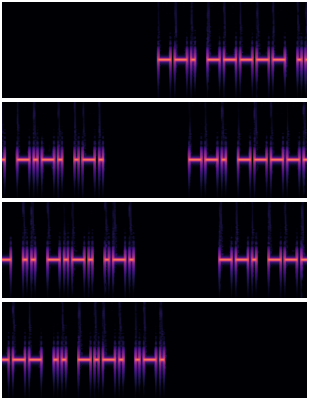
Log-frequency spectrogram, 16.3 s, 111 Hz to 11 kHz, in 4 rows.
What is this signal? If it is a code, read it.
Morse code, heard as a keyed tone, about 21 wpm, 700 Hz. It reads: G0ICR G0ICR G0ICR
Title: DXCC-100 Call Signs - 5 Characters - Repeated 3x - 22wpm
